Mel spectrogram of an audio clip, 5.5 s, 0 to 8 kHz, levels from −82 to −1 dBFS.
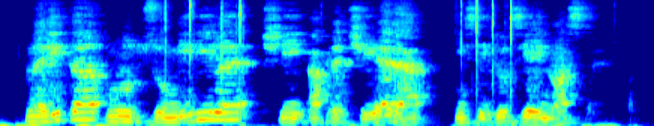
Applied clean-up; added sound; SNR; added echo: classical method WPE with log-MMSE.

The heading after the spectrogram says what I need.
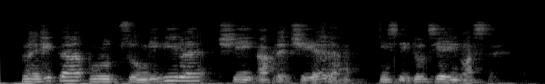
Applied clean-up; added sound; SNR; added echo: neural mask model DeepFilterNet 3.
